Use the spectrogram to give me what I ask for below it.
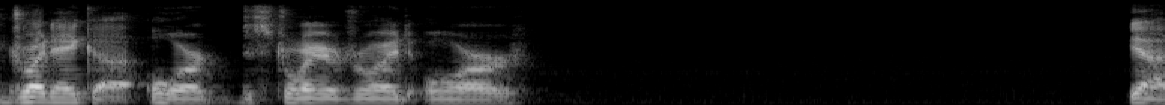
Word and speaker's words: droideka: no idea it sounded for the longest time I call it droidy cough droidy cars because they're rolling around your car yes i know it's troy to cause we're the what's the other name droideka or destroyer droid or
